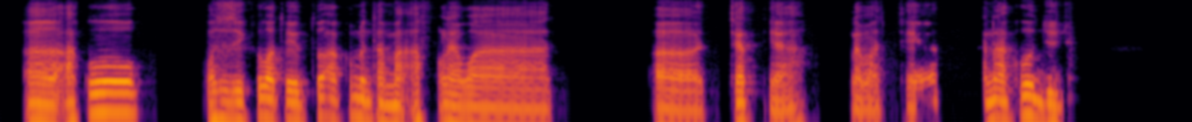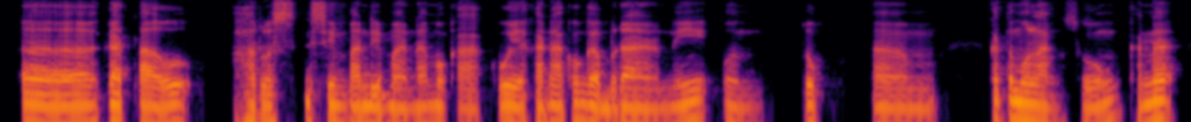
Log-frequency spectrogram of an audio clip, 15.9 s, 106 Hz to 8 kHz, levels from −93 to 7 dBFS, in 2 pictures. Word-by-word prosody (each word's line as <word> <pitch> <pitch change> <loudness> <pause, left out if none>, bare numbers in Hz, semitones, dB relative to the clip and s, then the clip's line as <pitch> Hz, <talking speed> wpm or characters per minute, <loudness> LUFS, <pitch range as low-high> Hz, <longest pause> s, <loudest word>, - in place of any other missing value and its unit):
Eee, 105 -2 +4
aku, 150 +5 +6 0.4
posisiku 110 +2 0
waktu 110 -2 +1
itu, - - -2
aku 120 -1 -1
minta 115 -3 +1
maaf 100 +1 +1
lewat, 90 -3 +1 0.6
eee, 85 -2 +2 0.2
chat 105 0 +2
ya, 85 +3 -1 0.3
lewat - - -1
chat. - - -3 0.3
Karena 110 +1 +3
aku 135 +5 +3
juju 100 -3 -1 1.0
eee, 95 -1 +3
gak 100 -1 +3
tahu 95 +1 +3 0.3
harus 95 0 -1
disimpan 95 -1 0
di 90 - +3
mana 90 0 -2
muka 90 -2 -3
aku 95 +4 -2
ya, 90 - 0
karena 90 +2 +1
aku 105 +2 -2
nggak 95 -4 +2
berani 90 +4 0
untuk, 90 -1 -6 0.3
mmm, 90 -1 -4 0.3
ketemu 110 - +3
langsung. 90 0 -3
Karena, 110 -1 +2
95 Hz, 135 wpm, -25 LUFS, 90-105 Hz, 1.0 s, aku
